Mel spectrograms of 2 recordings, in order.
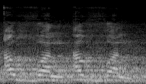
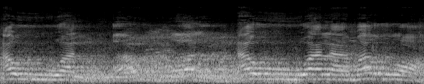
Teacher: উপরের দাঁত দিয়া নিচের ঠোঁট দিয়া ফা, ওখান থেকে ওয়াও বললে হবে না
